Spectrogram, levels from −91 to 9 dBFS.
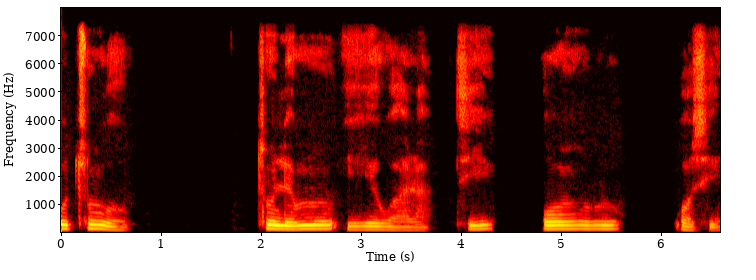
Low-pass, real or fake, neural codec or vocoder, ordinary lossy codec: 7.2 kHz; real; none; none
